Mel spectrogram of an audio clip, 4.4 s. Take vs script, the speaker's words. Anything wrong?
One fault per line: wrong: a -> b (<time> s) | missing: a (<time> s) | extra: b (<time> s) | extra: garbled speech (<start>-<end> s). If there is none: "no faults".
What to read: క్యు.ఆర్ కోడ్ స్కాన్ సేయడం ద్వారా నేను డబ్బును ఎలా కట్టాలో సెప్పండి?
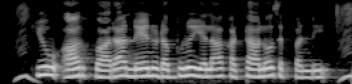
missing: కోడ్ స్కాన్ సేయడం (1.1 s)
